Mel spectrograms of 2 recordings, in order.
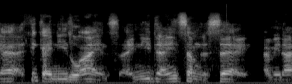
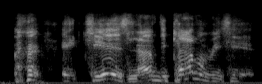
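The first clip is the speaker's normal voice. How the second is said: raised-pitch acted character voice; 6 semitones higher than usual. Asked to do the requested line as Skelly: Skelly voice. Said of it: "can you do it as Skelly?".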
